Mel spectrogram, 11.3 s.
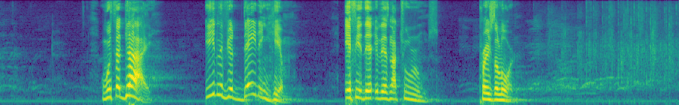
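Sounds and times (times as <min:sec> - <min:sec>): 
speech: 0:01.7 - 0:02.6, 0:03.4 - 0:04.8, 0:05.8 - 0:07.3, 0:08.0 - 0:08.7
scattered applause from a partial audience: 0:09.0 - 0:11.3.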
